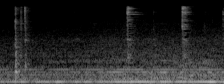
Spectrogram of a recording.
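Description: Small electric fan running with a steady low hum, with a few light clicks as small cups and a spoon are handled on the bench.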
